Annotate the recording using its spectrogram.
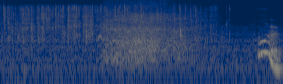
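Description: Plastic wrapping crinkles and tears.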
